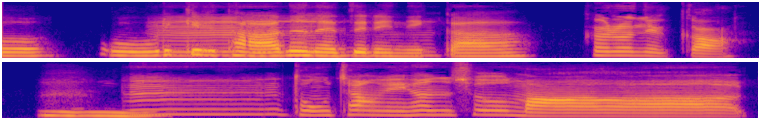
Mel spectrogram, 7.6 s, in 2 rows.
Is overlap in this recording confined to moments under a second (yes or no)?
no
